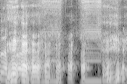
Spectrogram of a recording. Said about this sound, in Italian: ogni volta che scrivi si eh, sente la vibrazione del cellulare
